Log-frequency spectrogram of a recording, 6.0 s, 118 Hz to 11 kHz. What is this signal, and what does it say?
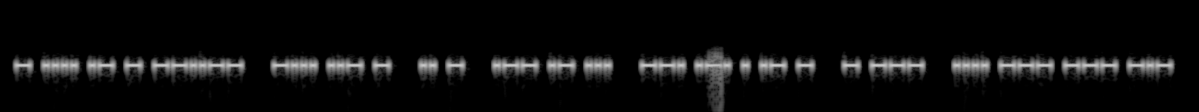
Morse code, heard as a keyed tone, about 53 wpm, 750 Hz. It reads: THAT, BUT IT WAS GREAT TO HOOK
